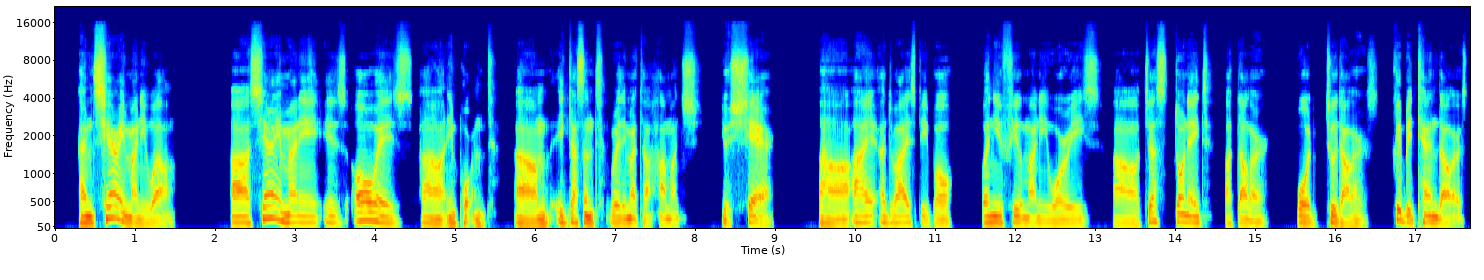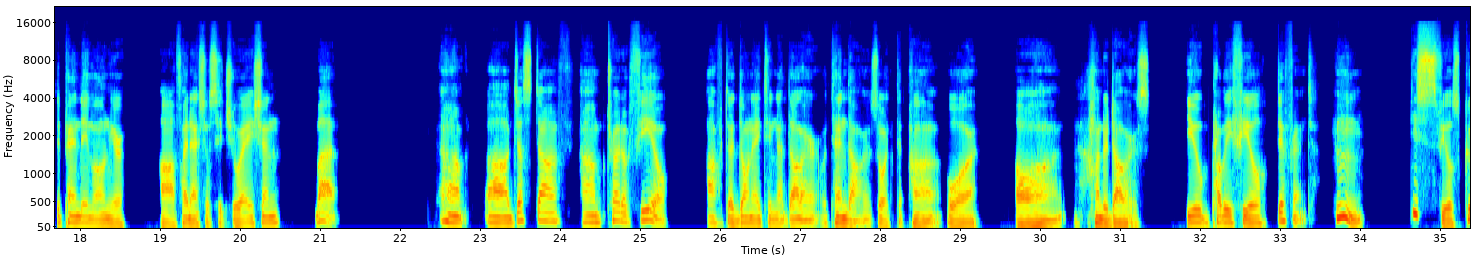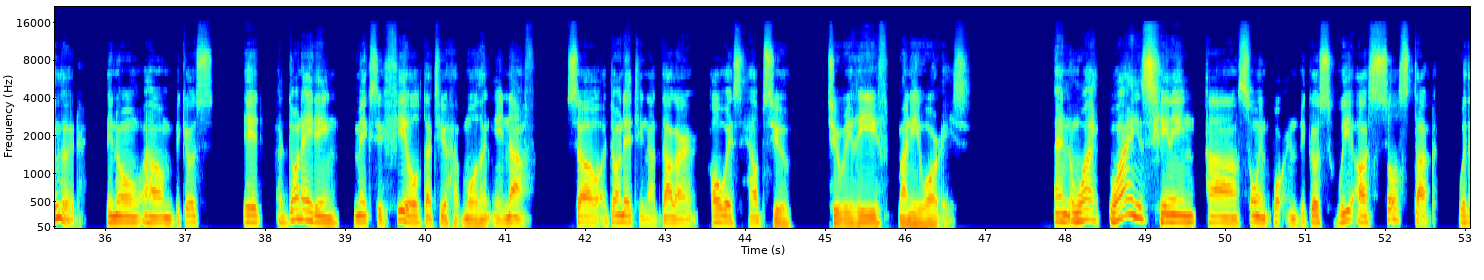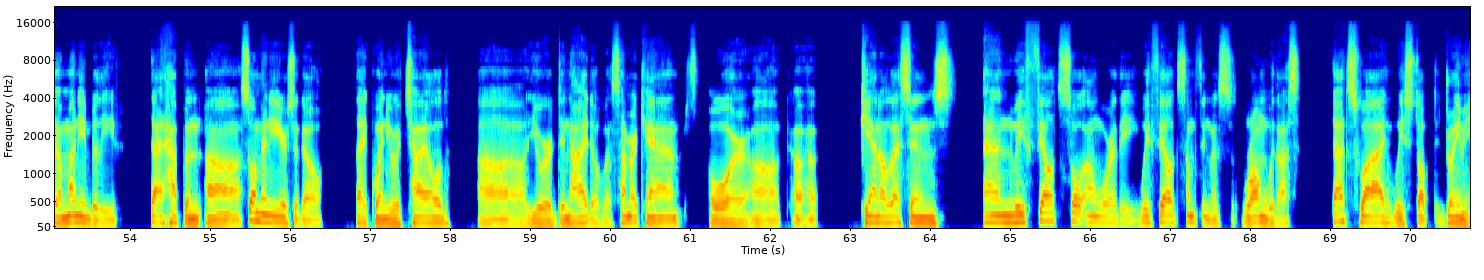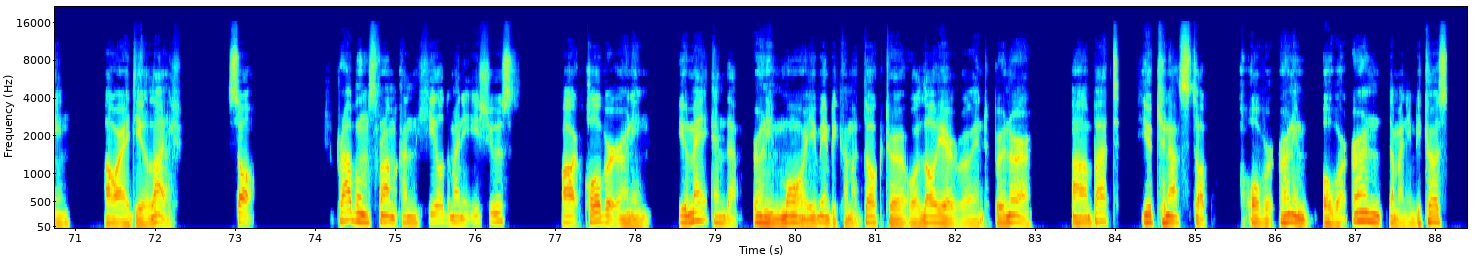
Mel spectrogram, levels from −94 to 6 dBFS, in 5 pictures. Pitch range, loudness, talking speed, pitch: 95-125 Hz, -21 LUFS, 140 wpm, 110 Hz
